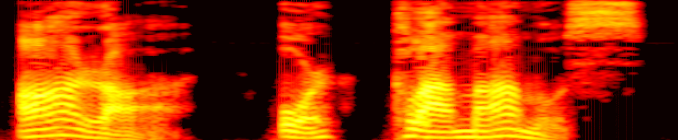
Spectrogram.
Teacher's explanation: Latin long A, is really just a lengthened version of the short vowel A.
